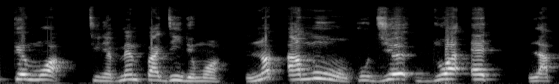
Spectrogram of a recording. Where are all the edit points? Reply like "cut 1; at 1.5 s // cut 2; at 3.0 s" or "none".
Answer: cut 1; at 2.3 s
